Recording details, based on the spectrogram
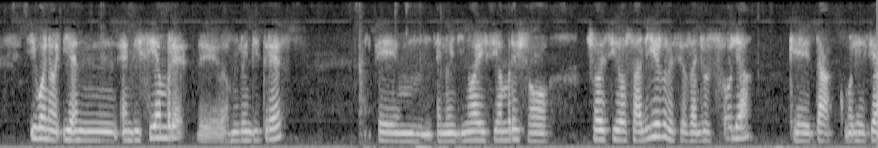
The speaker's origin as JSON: {"language": "Spanish", "region": "Paysandú", "country": "Uruguay", "said": "Soy de Paysandú"}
